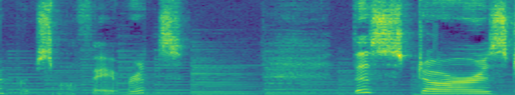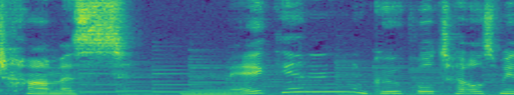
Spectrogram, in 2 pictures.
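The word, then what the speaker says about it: Meighan: This stars Thomas Megan, Google tells me it's pronounced Megan, and Marie Prevost. more excellent cinematography and one of those great examples of hard-hitting precode gangster drama. Megan is the police officer who stands against the gangster bosses.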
